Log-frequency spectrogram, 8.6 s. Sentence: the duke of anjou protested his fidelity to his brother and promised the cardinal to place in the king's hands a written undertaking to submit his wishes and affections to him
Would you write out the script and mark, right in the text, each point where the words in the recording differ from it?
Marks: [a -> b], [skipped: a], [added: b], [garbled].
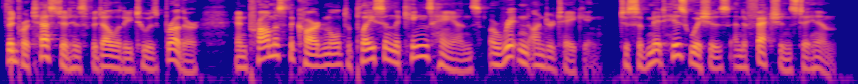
the [skipped: duke of anjou] protested his fidelity to his brother and promised the cardinal to place in the king's hands a written undertaking to submit his wishes and affections to him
